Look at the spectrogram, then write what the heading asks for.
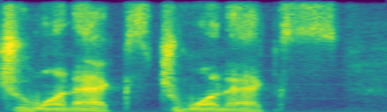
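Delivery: rough, creaky troll voice. Recalling what the unit says when you make a troll: Warcraft II troll unit voice. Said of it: "my best impression of uh, Warcraft two unit".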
